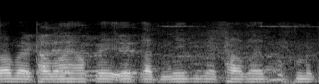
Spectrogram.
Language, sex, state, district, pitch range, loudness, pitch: Hindi, male, Delhi, New Delhi, 125-130 Hz, -18 LUFS, 130 Hz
